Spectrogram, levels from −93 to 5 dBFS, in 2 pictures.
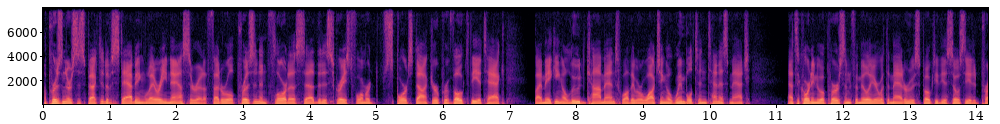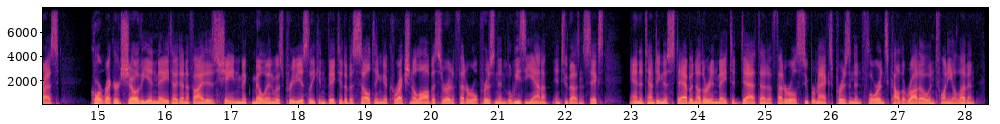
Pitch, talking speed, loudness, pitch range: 115 Hz, 195 wpm, -20 LUFS, 105-125 Hz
